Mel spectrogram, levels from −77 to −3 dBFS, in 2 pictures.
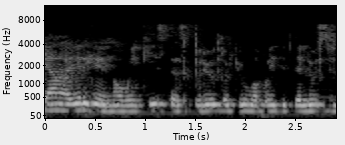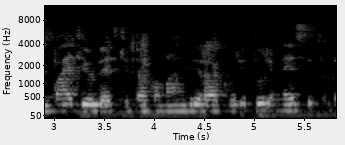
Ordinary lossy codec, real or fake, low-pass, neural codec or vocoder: MP3, 32 kbps; real; 7.2 kHz; none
